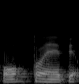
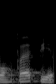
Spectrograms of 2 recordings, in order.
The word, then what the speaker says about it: ortoépia: fonema direito ela tem um erro quanto à ortoépia ou ortoepia porque a sílaba tônica se Manteve a mesma tá ok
